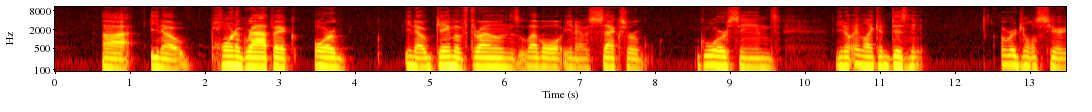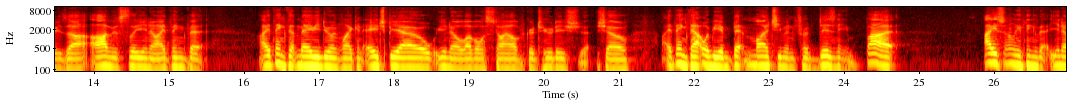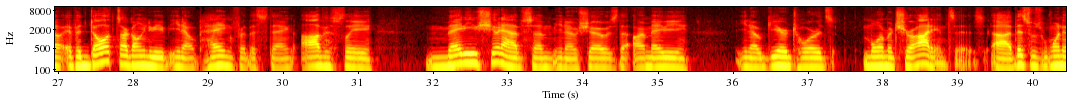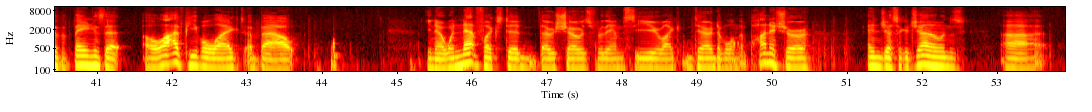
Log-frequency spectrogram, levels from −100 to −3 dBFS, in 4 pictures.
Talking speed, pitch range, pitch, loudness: 145 wpm, 120-135 Hz, 125 Hz, -30 LUFS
